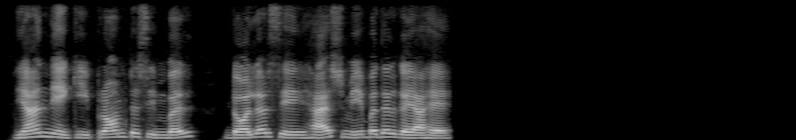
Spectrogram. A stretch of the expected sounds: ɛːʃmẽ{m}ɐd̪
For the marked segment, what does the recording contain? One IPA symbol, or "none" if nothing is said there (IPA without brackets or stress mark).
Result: b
